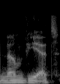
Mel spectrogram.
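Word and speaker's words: Nam Việt: chamado Viet do Sul, pronunciado Nam Viet em Vietnamita e Nanue no Mandarim moderno.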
